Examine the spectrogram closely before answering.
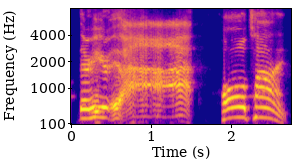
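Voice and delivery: high, stretched-out mock cry of a believer; mock wailing believer. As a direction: wail it like a desperate believer. Mocking alien believers' cry.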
